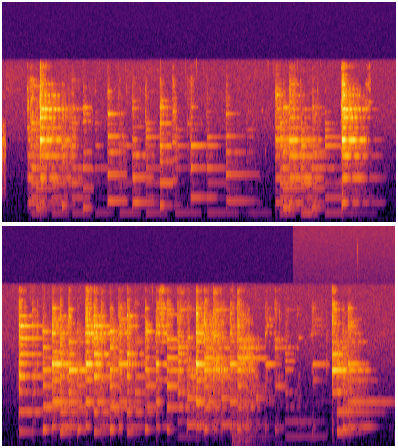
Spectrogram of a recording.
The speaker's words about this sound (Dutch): Ik, ik kan wel een mooi tokkelend gitaartje laten horen dit getokkel wat je hoort is een, ja, stukje, heeft ook met zonnestelsels te maken.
